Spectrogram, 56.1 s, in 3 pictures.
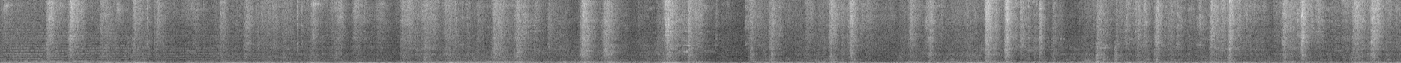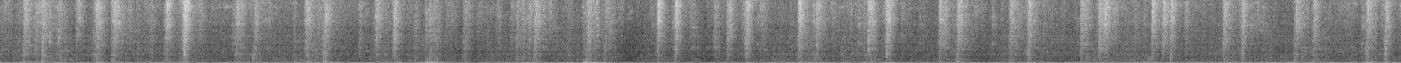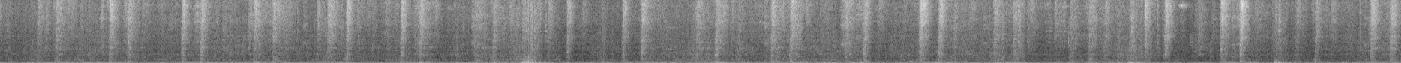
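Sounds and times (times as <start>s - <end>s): diesel railcar engine drone: 0.0s - 56.0s
wheels clattering over rail joints: 0.0s - 56.0s
heavy thump: 4.7s - 10.5s, 44.0s - 45.1s, 52.4s - 53.0s.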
